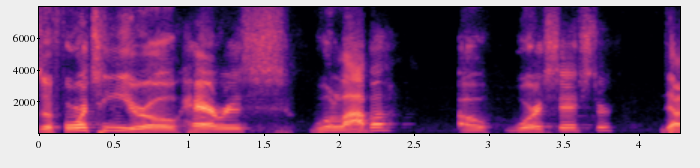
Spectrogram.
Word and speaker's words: Worcester: WRCE and stir. Okay, that makes sense.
